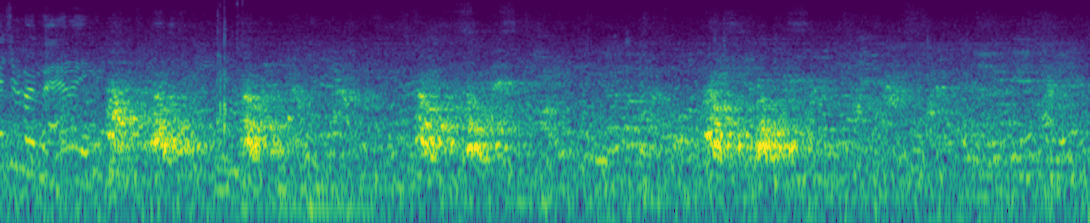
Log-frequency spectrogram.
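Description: A dog barking and yipping in short bursts, about six times, over the steady chatter of a crowd.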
